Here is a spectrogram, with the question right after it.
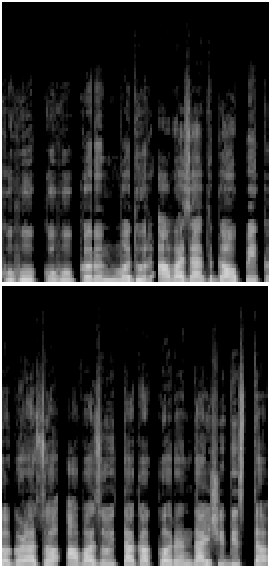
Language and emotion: Goan Konkani, neutral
